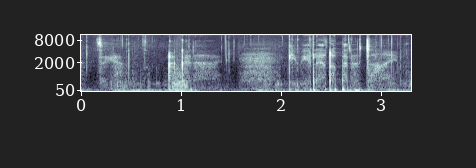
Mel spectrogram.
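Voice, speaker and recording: A woman whispers at a moderate pace with a British accent. Noticeable background noise runs underneath. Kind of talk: ASMR personal attention chat. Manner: soft-spoken.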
